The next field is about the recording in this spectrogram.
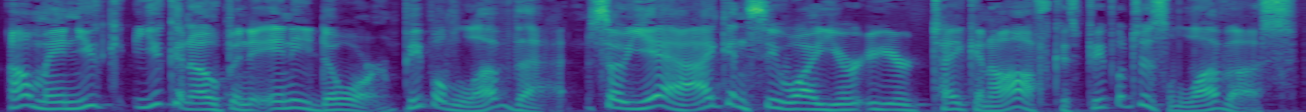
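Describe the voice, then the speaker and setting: A man's voice: on the high side, sing-song, a little mellow, slightly rough. A man from Atlanta with a light Southern accent, hosting a radio interview in a chatty, joking way. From Atlanta, Georgia. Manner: chatty and jokey, quick asides. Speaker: radio show host.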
